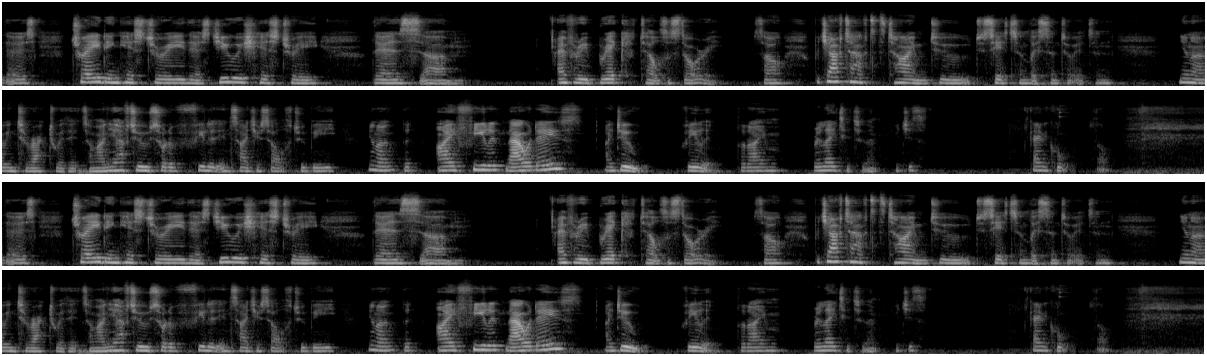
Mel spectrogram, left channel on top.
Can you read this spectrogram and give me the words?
trading history, there's Jewish history, there's every brick tells a story. So, but you have to have the time to sit and listen to it and interact with it. So, and you have to sort of feel it inside yourself to be, that I feel it nowadays. I do feel it, that I'm related to them, which is kind of cool. So,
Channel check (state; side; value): identical; both; correlation 1.00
